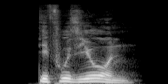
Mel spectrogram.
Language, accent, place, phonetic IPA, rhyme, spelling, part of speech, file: German, Germany, Berlin, [dɪfuˈzi̯oːn], -oːn, Diffusion, noun, De-Diffusion.ogg
- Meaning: diffusion (physics: the intermingling of the molecules of a fluid due to random thermal agitation)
